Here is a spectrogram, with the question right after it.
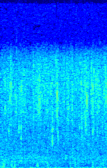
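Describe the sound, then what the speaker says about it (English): Heavy rain pours steadily in a video game, a dense, continuous hiss of falling water with a low rumble underneath and no voices. "Now it's pissing with rain."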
